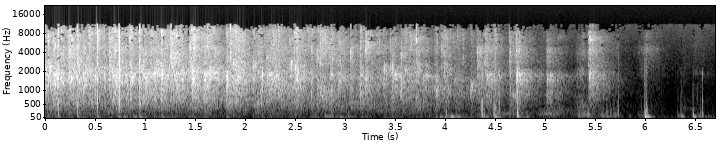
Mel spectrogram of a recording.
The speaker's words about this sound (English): Can we clap for ourselves? Thank you so much.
